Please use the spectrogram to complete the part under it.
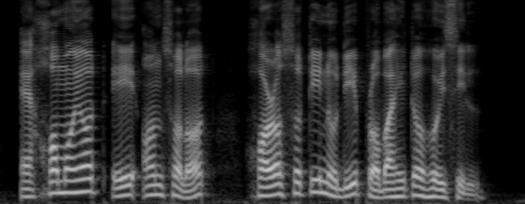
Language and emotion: Assamese, neutral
